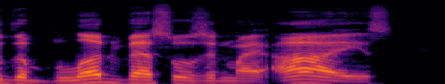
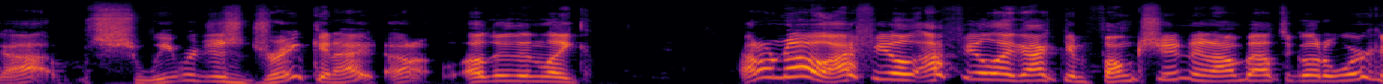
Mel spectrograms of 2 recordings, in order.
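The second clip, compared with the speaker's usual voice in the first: shrugging it off; 7 semitones higher than usual. Retold or imitated. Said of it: "I was just like".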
